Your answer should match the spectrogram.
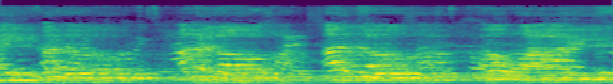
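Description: A group of young children singing a song together, with music accompanying them.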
